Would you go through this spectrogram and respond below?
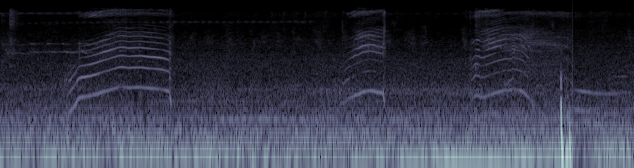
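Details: Cat giving drawn-out meows, three rising-then-falling wails each lasting about a second, over a steady low background hum, with a sharp knock near the end.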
